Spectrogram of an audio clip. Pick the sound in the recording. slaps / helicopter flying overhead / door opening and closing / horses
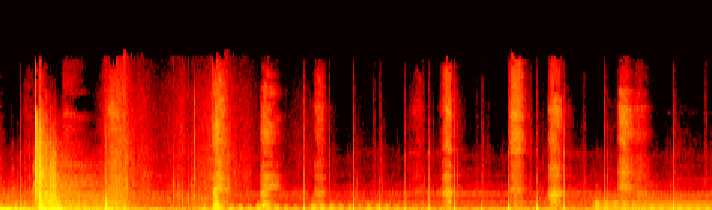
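door opening and closing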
